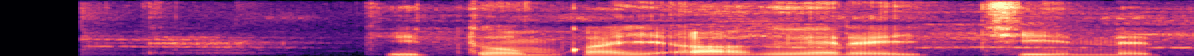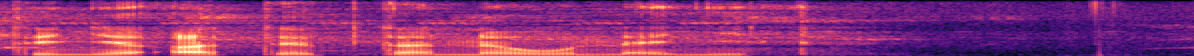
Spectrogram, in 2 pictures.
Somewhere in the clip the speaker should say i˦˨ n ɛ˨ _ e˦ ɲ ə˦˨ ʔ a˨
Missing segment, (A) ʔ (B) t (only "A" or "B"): B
